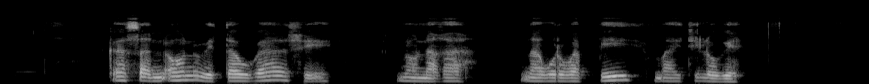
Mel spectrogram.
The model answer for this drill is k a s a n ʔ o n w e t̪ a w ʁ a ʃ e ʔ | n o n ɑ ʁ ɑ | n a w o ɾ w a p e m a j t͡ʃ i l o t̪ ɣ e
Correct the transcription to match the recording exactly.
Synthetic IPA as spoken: k a s a n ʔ o n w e t̪ a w ɣ a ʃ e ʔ | n o n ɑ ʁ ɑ | n a w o ɾ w a p i m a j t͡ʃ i l o ɣ e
